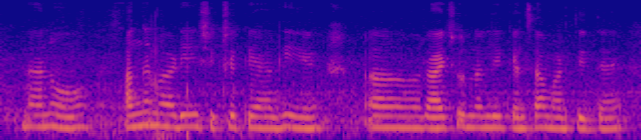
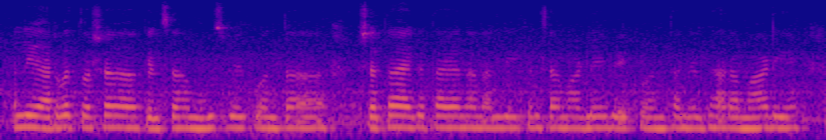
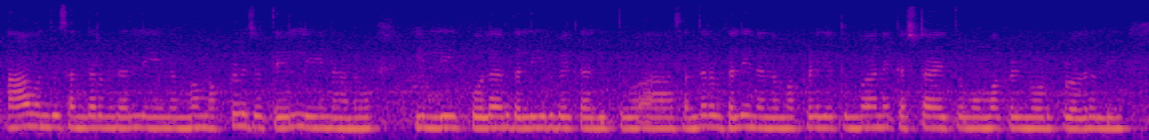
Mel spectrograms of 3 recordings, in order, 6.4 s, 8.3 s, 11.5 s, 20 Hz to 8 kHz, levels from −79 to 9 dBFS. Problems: none marked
